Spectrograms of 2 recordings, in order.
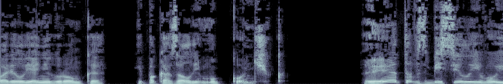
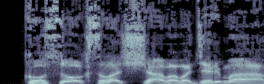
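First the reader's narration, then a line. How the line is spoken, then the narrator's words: Roaring brute. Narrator (Russian): взревел громила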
